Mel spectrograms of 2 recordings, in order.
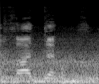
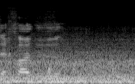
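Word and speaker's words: אחד: There is no dot in the Dalet, so it's not Echad. It's Echad, and you're really supposed to extend the Dalet.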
